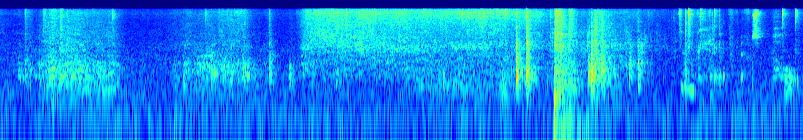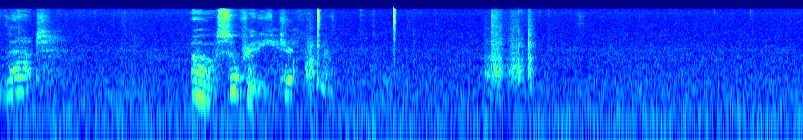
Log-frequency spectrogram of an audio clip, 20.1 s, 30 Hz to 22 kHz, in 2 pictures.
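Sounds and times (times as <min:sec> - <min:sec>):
meat sizzling in a pan: 0:03.8 - 0:06.9.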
